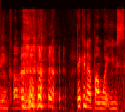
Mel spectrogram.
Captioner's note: both laughing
